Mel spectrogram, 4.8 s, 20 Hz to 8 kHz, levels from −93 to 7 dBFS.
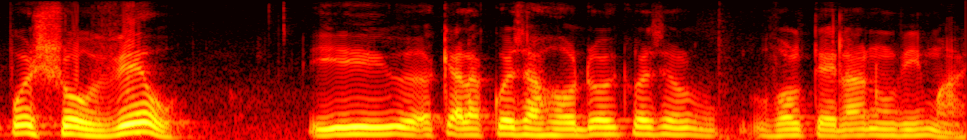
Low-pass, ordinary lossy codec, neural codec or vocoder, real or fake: none; none; none; real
